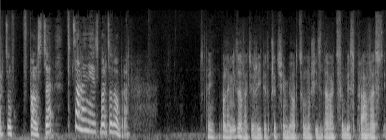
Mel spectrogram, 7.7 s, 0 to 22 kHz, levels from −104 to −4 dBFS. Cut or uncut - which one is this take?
cut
